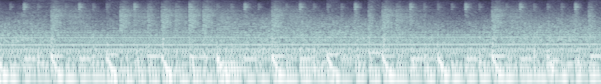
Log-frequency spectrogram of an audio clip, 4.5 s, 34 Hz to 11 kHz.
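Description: Racing car engine in the Rush 2 video game revving hard under acceleration, a loud continuous whine with steady stepping harmonic tones and faint tire noise, no talking.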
